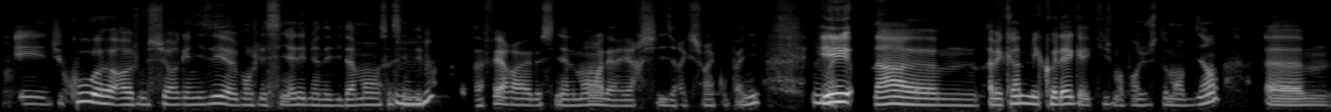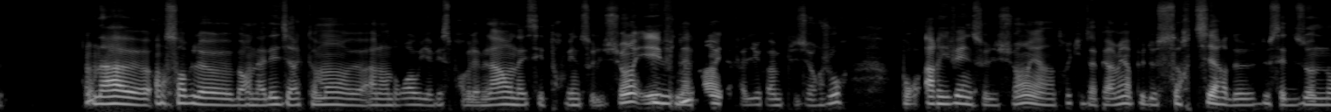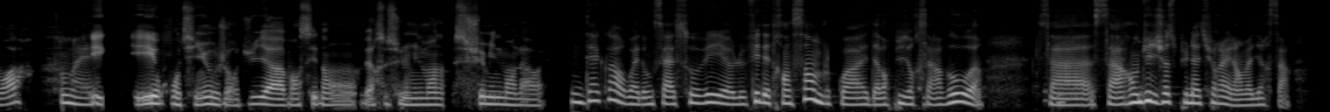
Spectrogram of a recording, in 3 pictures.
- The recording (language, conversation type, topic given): French, podcast, Peux-tu raconter un moment où ton équipe a vraiment bien fonctionné ?
- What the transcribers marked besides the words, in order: stressed: "sortir"; "cheminement-là" said as "ceminement-là"; other background noise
